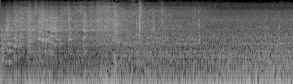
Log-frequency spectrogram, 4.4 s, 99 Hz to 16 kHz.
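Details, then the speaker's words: 1978 Ford F100 V8 after an exhaust leak fix and with the old pickup coil reinstalled; it idles better and steadier, but an occasional uneven beat remains, a slight misfire of unknown cause. "definitely seems to be better I don't know for sure still seems like it's kind of running a little funky I'll let you be the judge here seems like it might be misfiring just a little bit"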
